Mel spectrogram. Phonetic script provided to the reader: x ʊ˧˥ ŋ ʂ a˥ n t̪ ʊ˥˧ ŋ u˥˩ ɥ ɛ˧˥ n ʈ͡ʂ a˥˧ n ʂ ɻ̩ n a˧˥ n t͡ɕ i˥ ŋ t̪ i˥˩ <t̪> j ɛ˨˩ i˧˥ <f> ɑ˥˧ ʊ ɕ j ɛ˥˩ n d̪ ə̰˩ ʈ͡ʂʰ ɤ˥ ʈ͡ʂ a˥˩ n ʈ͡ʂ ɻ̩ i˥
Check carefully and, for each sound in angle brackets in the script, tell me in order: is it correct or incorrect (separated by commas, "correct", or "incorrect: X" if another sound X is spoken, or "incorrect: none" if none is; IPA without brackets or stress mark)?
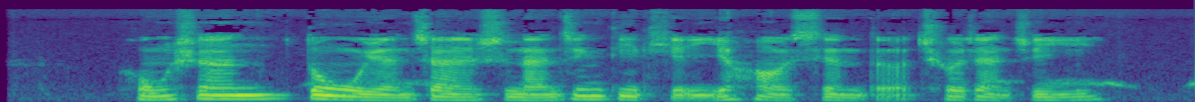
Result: incorrect: t̪ʰ, incorrect: x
